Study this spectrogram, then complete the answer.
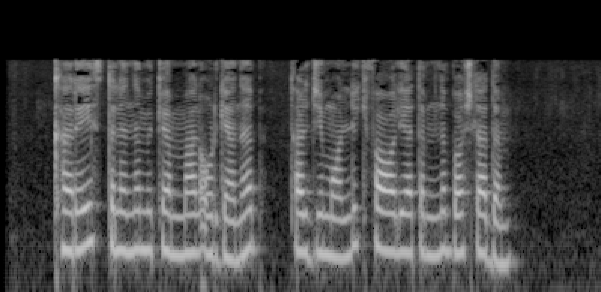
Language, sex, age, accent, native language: Uzbek, female, 19-29, Farg'ona, Uzbek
